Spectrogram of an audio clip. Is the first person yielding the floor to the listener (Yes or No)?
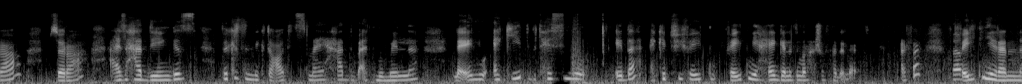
No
